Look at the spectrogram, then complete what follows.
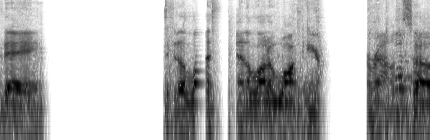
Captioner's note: static broken speech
